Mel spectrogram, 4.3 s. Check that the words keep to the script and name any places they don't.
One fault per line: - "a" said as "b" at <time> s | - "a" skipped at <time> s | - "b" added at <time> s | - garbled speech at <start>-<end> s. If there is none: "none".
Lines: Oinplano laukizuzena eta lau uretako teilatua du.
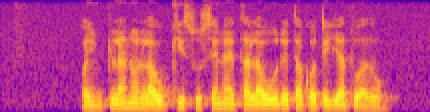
none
